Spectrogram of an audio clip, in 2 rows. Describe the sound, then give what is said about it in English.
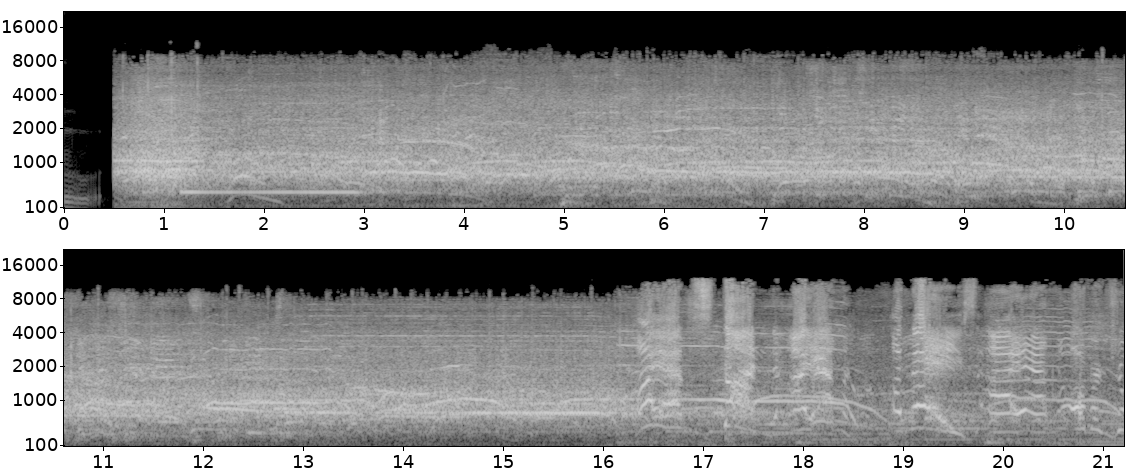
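Crowd of baseball fans at a watch party at Nationals Park cheering the Washington Nationals' World Series win over the Houston Astros, a continuous loud roar of voices with whoops and shouts, turning into sharper, choppier bursts of cheering near the end. “where baseball fans erupted in cheers early Thursday morning to celebrate the city's first World Series title in 95 years after the Nationals defeated the Houston Astros 6-2.”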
